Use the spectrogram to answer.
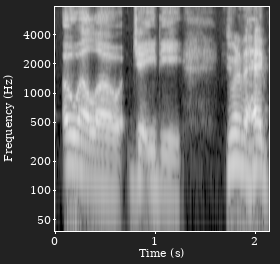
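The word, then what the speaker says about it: Olojede: I thought that Zion Olajede, and I apologize, I'm pronouncing his last name wrong. I'm sure it could be Olajede. It's Olojed.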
